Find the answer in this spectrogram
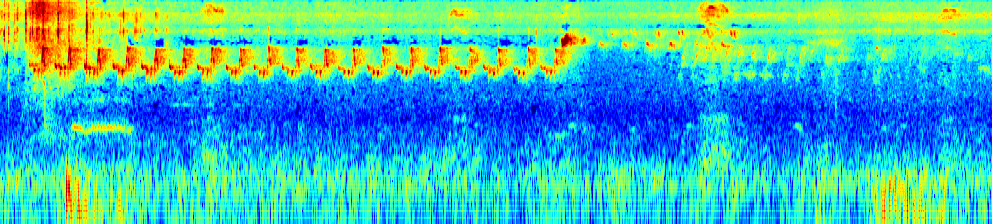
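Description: A bird calls in a fast, even series of high chirps, about five a second, that stops after about five seconds. Under it is a steady low rumble, with two low thumps, one near the start and one near the end.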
